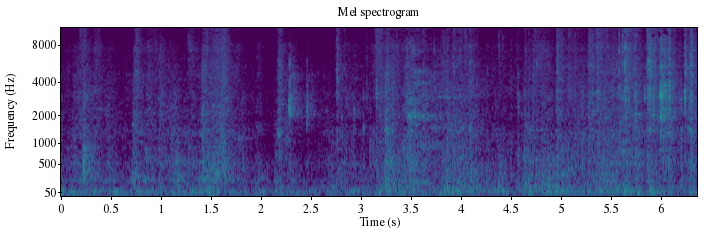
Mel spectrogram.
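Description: Faint rustling and scattered small clicks as packaged groceries are handled and pulled out of a shopping bag.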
